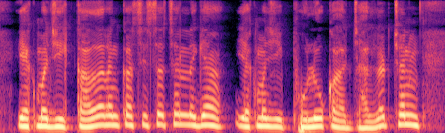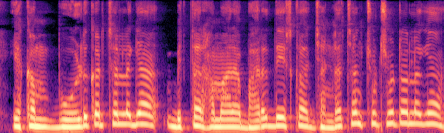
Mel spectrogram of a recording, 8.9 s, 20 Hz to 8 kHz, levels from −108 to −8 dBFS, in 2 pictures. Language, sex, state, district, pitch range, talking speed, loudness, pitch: Hindi, male, Uttarakhand, Uttarkashi, 170-215 Hz, 200 wpm, -14 LUFS, 185 Hz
